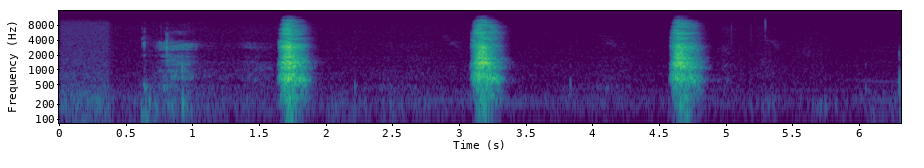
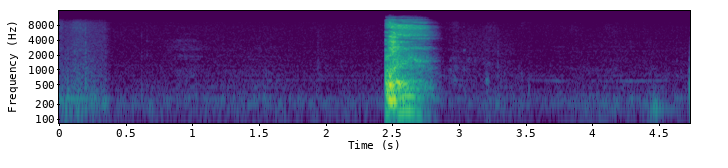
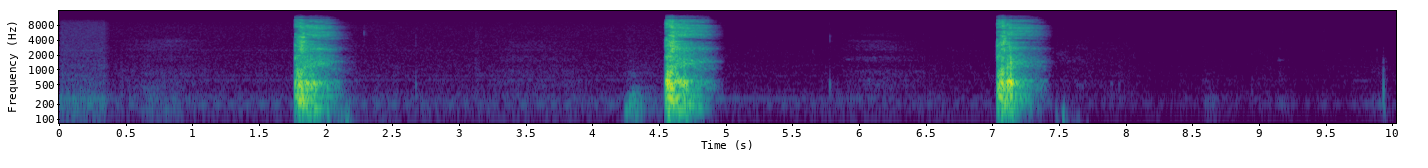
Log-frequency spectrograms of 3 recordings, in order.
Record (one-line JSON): {"exhalation_length": "6.3 s", "exhalation_amplitude": 11578, "exhalation_signal_mean_std_ratio": 0.22, "cough_length": "4.7 s", "cough_amplitude": 19044, "cough_signal_mean_std_ratio": 0.16, "three_cough_length": "10.0 s", "three_cough_amplitude": 22160, "three_cough_signal_mean_std_ratio": 0.18, "survey_phase": "beta (2021-08-13 to 2022-03-07)", "age": "45-64", "gender": "Female", "wearing_mask": "No", "symptom_cough_any": true, "symptom_runny_or_blocked_nose": true, "symptom_headache": true, "symptom_change_to_sense_of_smell_or_taste": true, "symptom_loss_of_taste": true, "symptom_onset": "5 days", "smoker_status": "Never smoked", "respiratory_condition_asthma": false, "respiratory_condition_other": false, "recruitment_source": "Test and Trace", "submission_delay": "3 days", "covid_test_result": "Positive", "covid_test_method": "RT-qPCR", "covid_ct_value": 25.5, "covid_ct_gene": "S gene", "covid_ct_mean": 25.8, "covid_viral_load": "3300 copies/ml", "covid_viral_load_category": "Minimal viral load (< 10K copies/ml)"}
